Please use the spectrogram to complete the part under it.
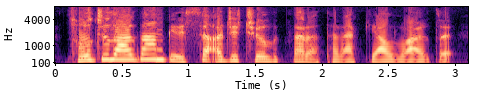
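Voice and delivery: ordinary delivery

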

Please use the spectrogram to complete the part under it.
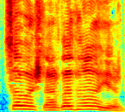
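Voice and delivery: high emphatic woman's voice; Mrs. Phelps. A narrator's reading. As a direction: echo it, pitched high. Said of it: "dedi Bayan Phelps".

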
